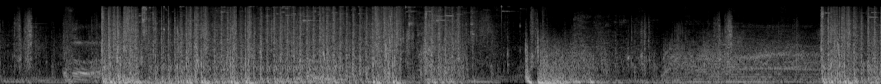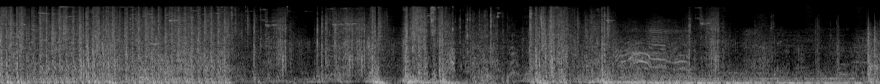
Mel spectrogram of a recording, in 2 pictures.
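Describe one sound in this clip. Rapid gunfire bursts in quick, loud volleys.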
